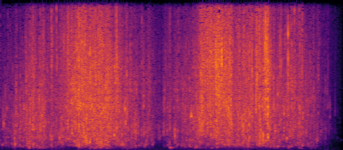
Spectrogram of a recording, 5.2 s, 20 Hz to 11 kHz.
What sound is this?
Water slosh spashing-1
environmental-sounds-research, water, splash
